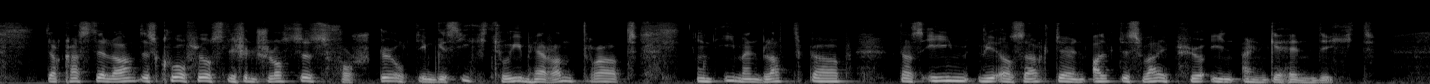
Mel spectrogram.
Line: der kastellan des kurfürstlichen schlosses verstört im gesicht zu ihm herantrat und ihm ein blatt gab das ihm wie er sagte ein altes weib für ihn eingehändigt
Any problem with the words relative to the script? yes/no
no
